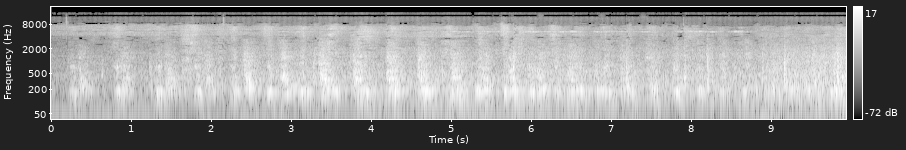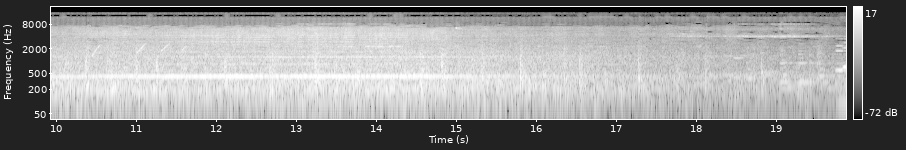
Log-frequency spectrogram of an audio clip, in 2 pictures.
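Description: Trains pull out of a station at the same time as the station master raises his baton, with rhythmic clacking of wheels over rail joints, then a long, steady metallic wheel squeal rises above the rumble and hiss. Loud, no voices.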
